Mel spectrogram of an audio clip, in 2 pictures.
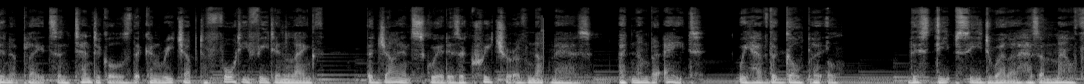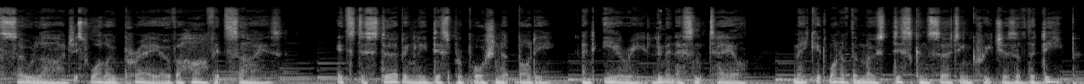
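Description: Around 5.40 to 5.44 s there's a quick glitch: damaged data in the compressed stream, so the decoder misreads those frames and loses sync briefly.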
